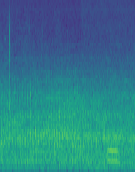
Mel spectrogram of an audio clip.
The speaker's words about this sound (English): That bloody helicopter again. Nothing we can do about it, really.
